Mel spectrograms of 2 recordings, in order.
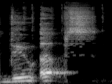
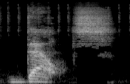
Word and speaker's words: doubts: think this word is do ups do ups no this b is silent so we say doubts doubts if you have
